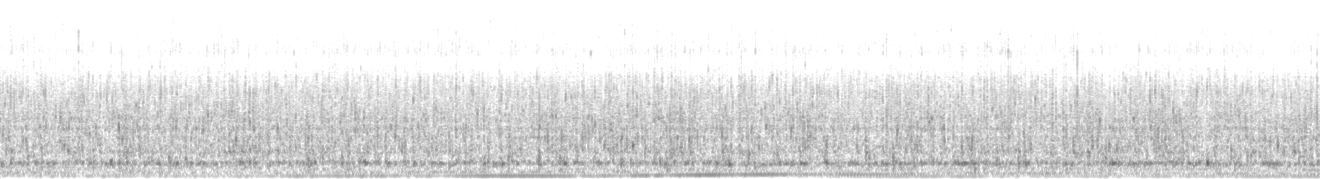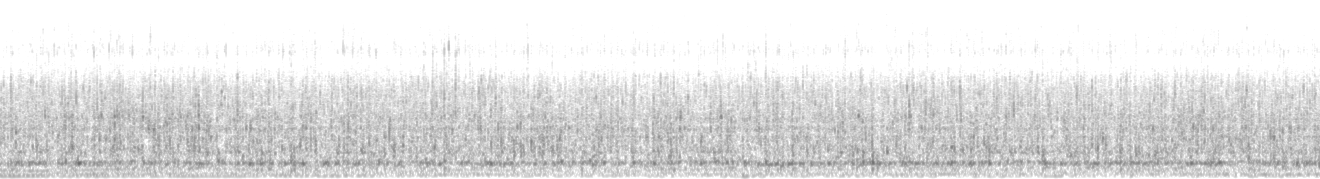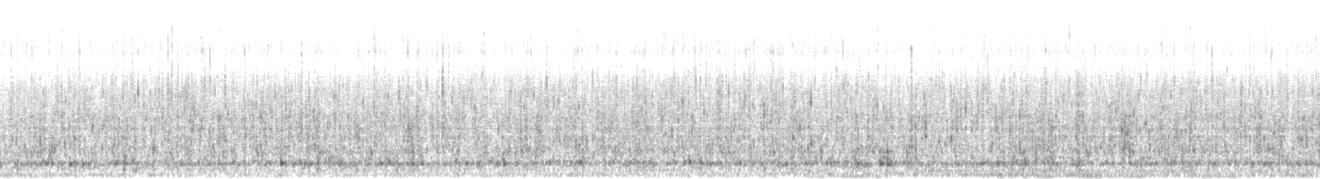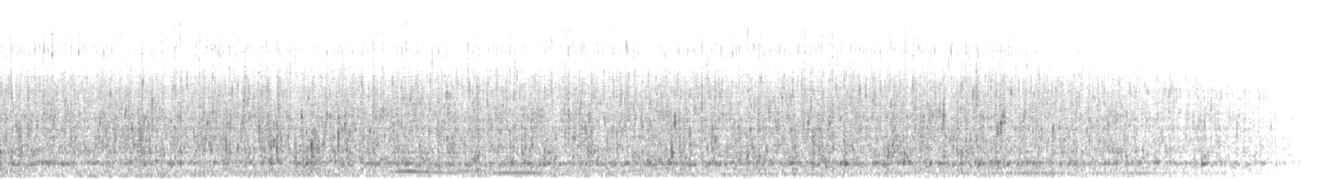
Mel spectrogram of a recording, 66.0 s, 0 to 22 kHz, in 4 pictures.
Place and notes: {"title": "見學中心紙教堂, 桃米里 Puli Township - Flow", "date": "2016-05-19 07:00:00", "description": "Aqueduct, Flow sound\nZoom H2n MS+XY", "latitude": "23.94", "longitude": "120.93", "altitude": "479", "timezone": "Asia/Taipei"}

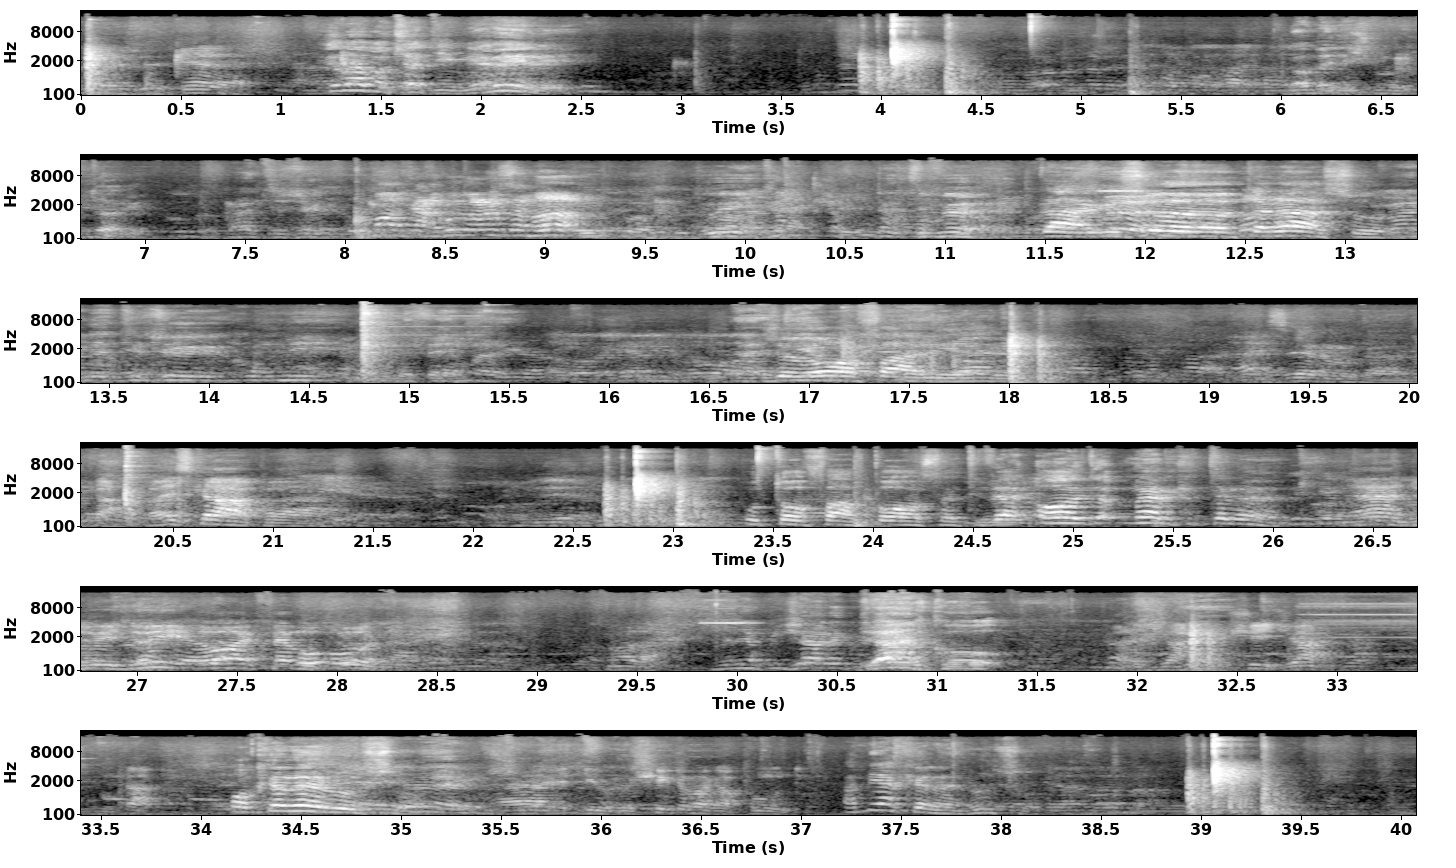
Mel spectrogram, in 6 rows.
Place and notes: {"title": "Viale Rimembranza, Sestri Levante GE, Italie - Bocette in fishermen house", "date": "2016-10-30 15:20:00", "description": "Every day, retired fishermen go to the Fishermens House to play Bocette. The men throw billiard balls on the billiard table, while interpreting each other in a regional dialect. Tous les jours, les pêcheurs retraités se rendent à la Maison des pêcheurs pour jouer au bocette. Les hommes lancent des boules de billard sur le billard, tout en sinterpelant les uns les autres dans un dialecte régional.", "latitude": "44.27", "longitude": "9.39", "altitude": "3", "timezone": "Europe/Rome"}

